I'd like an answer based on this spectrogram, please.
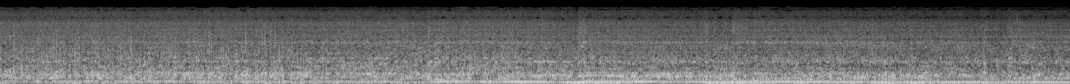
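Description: Suzuki Bandit 600's inline-four engine running, its note shifting a few times, with wind rushing over the microphone.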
